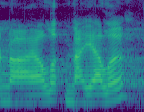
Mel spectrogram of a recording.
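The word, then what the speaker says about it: Na'ilah: Joining us tonight are Nyala, pronounced like umbrella, Amaru, an advocacy and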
